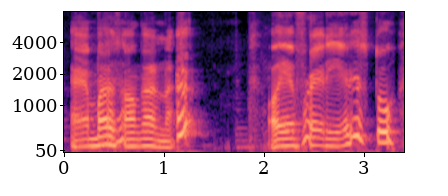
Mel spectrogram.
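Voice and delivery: put-on high, loud old man voice; Don Pepe. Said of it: "Don Pepe".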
